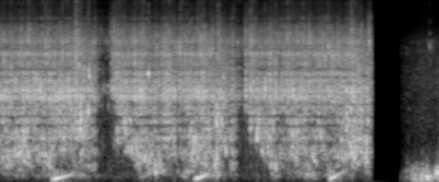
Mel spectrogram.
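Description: Borewell water on a farm gushes steadily and loudly, with rhythmic low surges roughly every second, before cutting off abruptly near the end.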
